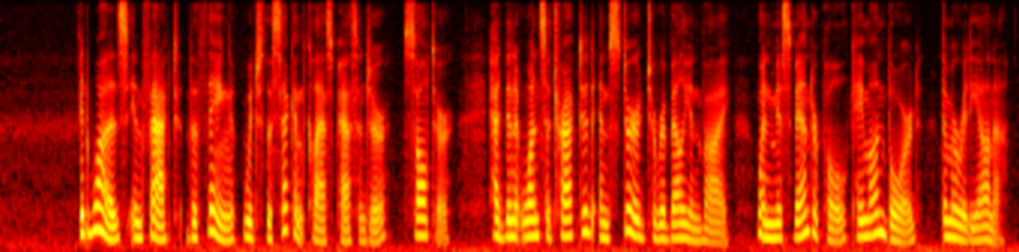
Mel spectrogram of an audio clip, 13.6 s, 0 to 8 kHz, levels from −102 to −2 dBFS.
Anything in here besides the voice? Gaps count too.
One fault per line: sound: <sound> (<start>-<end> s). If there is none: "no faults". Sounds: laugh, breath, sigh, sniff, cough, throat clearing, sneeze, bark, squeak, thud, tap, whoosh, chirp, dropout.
no faults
